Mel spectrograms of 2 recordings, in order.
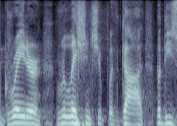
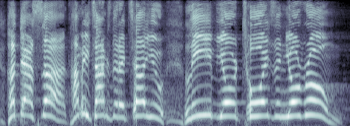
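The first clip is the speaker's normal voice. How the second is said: louder, higher exasperated dad yelling; scolding shout; 12 semitones higher, 9 dB louder than usual. Retold or imitated. Father scolding his daughter about her toys, shouting. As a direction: call her out across the room.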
